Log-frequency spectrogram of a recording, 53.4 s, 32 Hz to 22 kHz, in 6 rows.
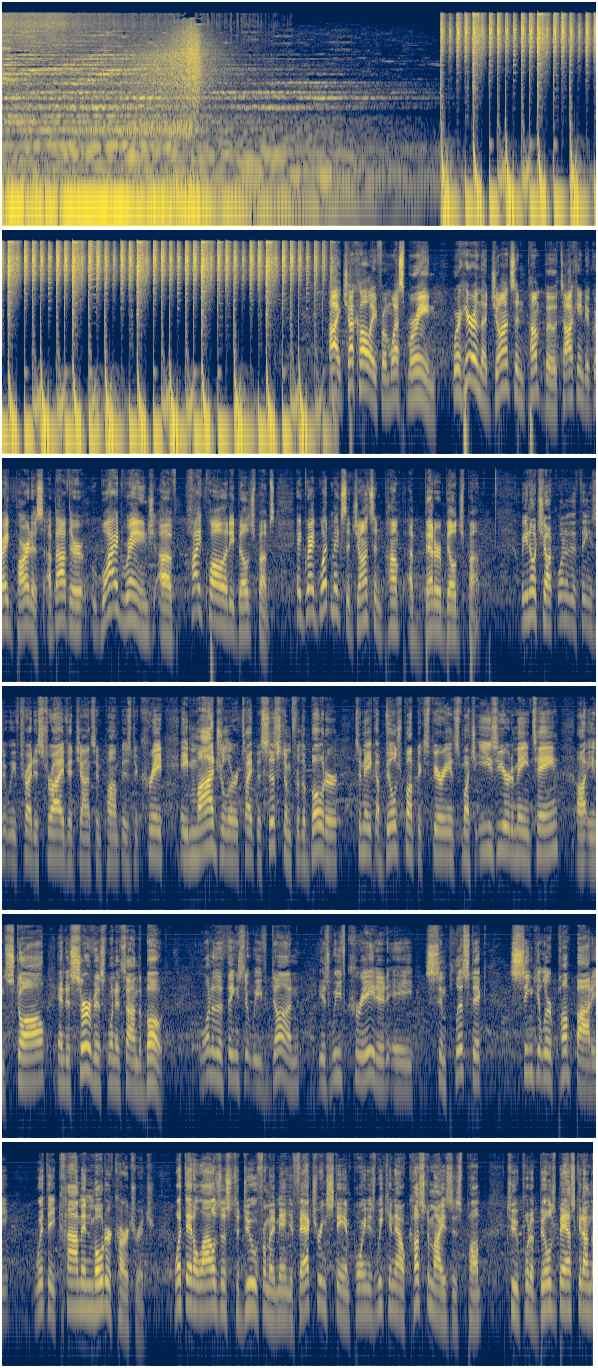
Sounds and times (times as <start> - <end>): Speech: 13.6 - 53.4.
